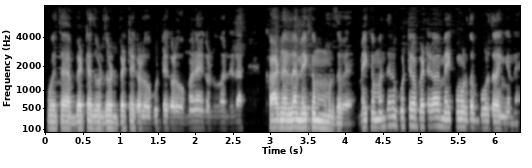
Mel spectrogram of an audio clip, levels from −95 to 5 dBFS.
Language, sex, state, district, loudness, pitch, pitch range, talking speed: Kannada, male, Karnataka, Mysore, -18 LUFS, 115 Hz, 115-135 Hz, 170 wpm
